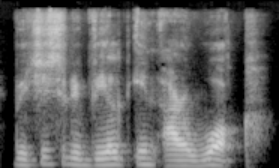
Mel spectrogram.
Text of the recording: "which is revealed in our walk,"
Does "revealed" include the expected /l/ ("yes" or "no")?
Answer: yes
